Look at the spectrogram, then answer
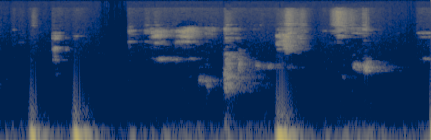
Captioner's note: faint footsteps thumping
